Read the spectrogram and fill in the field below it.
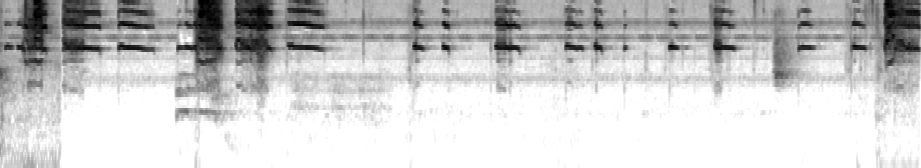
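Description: A rat gives rapid, high-pitched squeaks in short bursts and chirps, separated by quiet gaps, faint against a near-silent background.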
